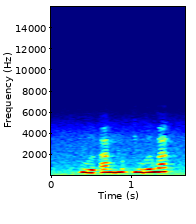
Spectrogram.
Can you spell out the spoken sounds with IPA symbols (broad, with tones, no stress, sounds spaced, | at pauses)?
ɓ u˨˩ ə̯ ʔ a˧ ŋ m ə˦˥ k̚ j u˨˩˦ ə̯ w a˦˥ t̚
